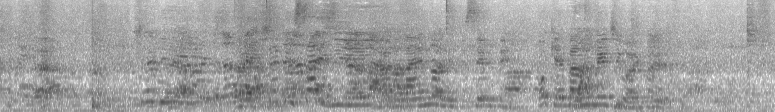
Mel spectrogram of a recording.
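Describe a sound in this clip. A woman talks through a window.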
